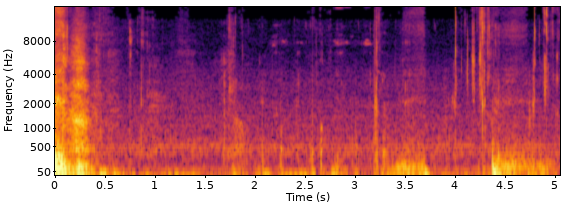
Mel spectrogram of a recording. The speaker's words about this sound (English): I hate that they had to listen to you just chew for like 10 seconds.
